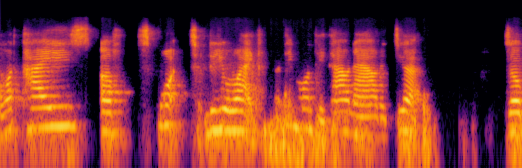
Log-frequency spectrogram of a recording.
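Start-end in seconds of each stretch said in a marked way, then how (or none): 0.0-2.6 slow model question. Shown as a demonstration.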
